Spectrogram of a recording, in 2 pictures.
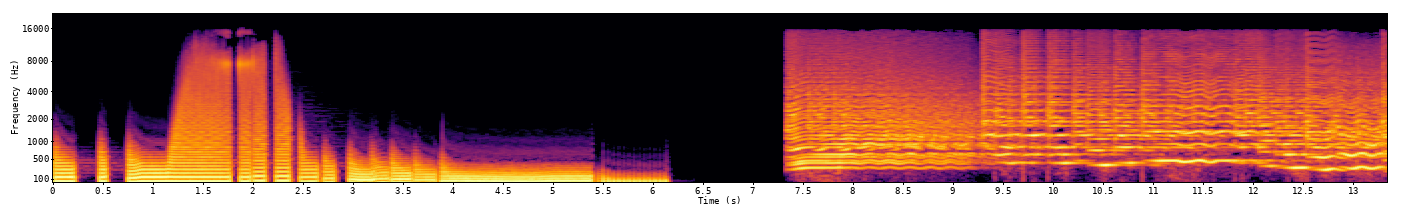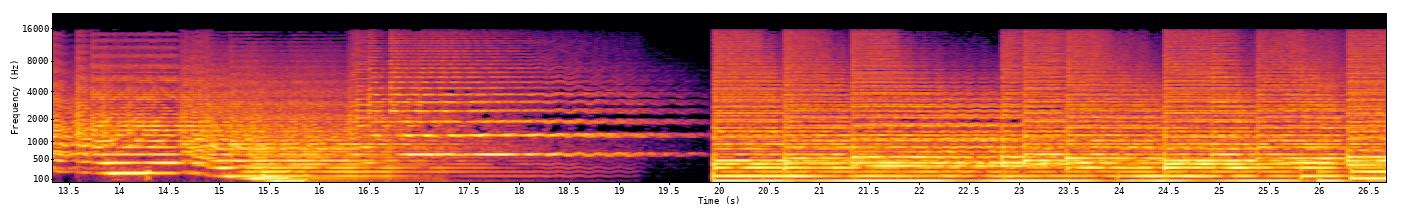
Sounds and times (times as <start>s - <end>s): Synthesizer: 0.0s - 2.7s, 7.4s - 26.6s.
